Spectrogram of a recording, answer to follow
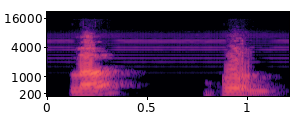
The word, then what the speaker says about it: প্লাবন: হবে প্লা প্লা বন প্লাবন সঠিক উচ্চারণ হছে প্লাবন অবান হয় ব থাক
